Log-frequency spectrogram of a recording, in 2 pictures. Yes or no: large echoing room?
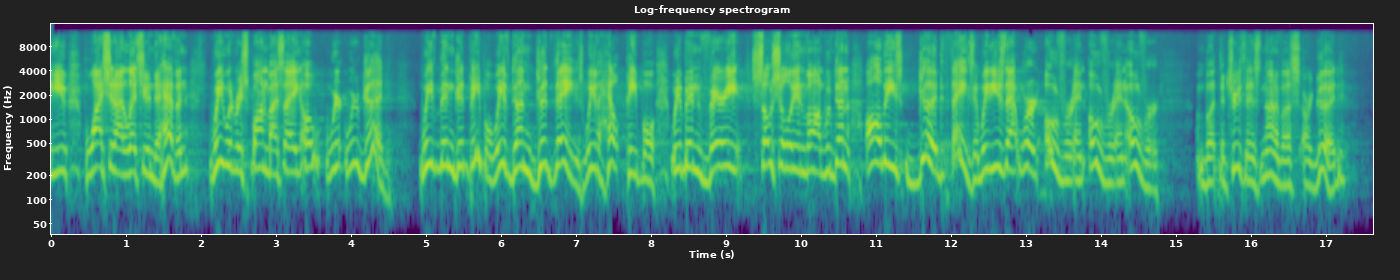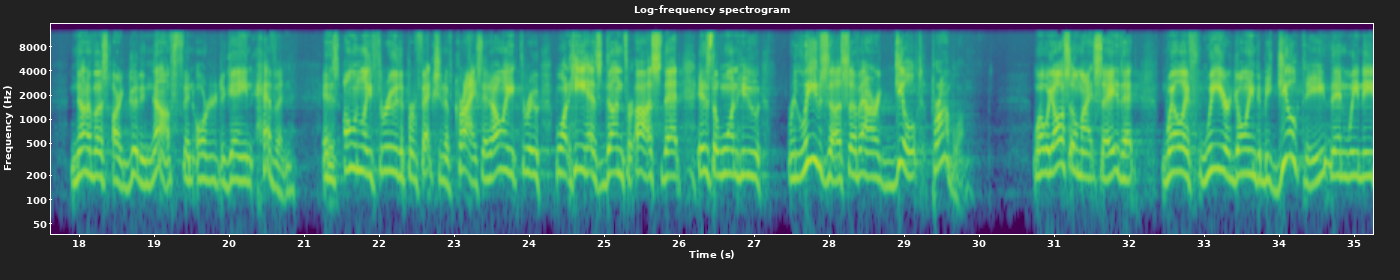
yes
